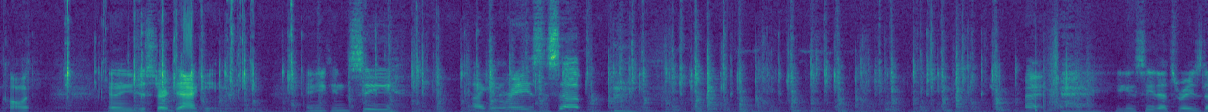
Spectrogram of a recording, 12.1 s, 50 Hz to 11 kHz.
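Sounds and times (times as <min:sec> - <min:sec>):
bottle jack metallic clicks: 0:00.6 - 0:10.3.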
